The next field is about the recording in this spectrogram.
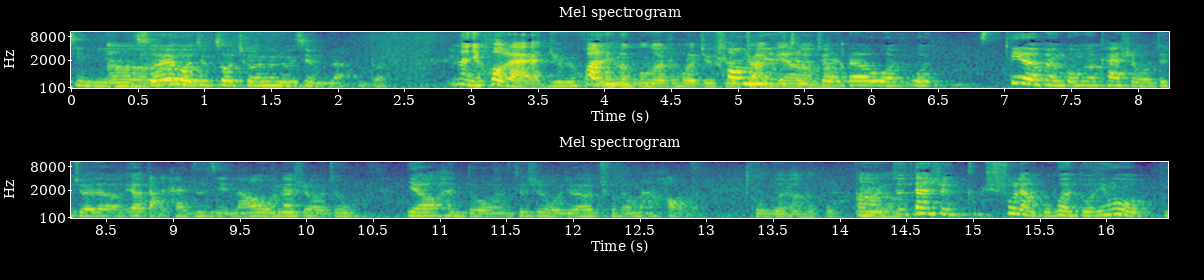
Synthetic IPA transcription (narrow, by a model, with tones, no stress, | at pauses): i˥˩ŋ˧˥swɔ˧˥i˧˥wɔ˨˩t͡ɕjo˥˧ʊt͡swɔ˥˧˩ʈ͡ʂʰu˥lə˧na˥˩ʈ͡ʂʊ˧˥ŋɕɥɛ˨˩nt͡sa̰˧˥˦nt̪we˥˩ɪ | na˥˩ni˨˩xo˥˩ʊla˧˥ɪt͡ɕjo˥˧ʂɻ̩˥˧xwa˥˩nlə˨i˧˥fə˧nkʊ˥ŋt͡swɔ˥˧ʈ͡ʂɻ̩˥xo˥˧ʊt͡ɕjo˥˧ʊʂɻ̩˥xo˥˧ʊʈ͡ʂa˧˥ɛ˥˧jɛ˥t͡ɕjo˥˩ʊt͡ɕɥɛ˧˥d̪ə˧wɔ˨˩wɔ˨˩ | t̪i˥˧ə˞˥˧fə˥˩nkʊ˥ŋt͡swɔ˥˩kʰa˥ɪʂɻ̩˧˥wɔ˨˩t͡ɕjo˥˩ʊt͡ɕɥɛ˧˥d̪ə˧jɑ˥˩ʊt̪a˨˩kʰa˥ɪt͡sɹ̩˥˩t͡ɕi˨˩na˧˥nxo˥˩ʊwɔ˨˩na˥˩ʂɻ̩˧˥xo˧ʊt͡ɕjo˥˩ʊ | jɛ˧˥jo˧˥ʊxə˨˩nt̪wɔ˥t͡ɕjo˥˧ʊʂ̬ɻ̩˥˩wɔ˨˩t͡ɕɥd̪ə˧jʈ͡ʂʰu˧˥lo˧˥ma˧˥nxɑ˨˩ʊd̪ə˦ | kʊ˥ŋt͡sɔ˧ʂɑ˥˩ŋd̪ə˩pu˨˩˥t͡ɕo˥˧ʊt̪a˥˧nʂɻ̩˥˧ʂu˥˧ljɑ˥˩ŋpu˧˥xwe˥˩ɪt̪wɔ˥i˥nwe˥˩ɪwɔ˧˥p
